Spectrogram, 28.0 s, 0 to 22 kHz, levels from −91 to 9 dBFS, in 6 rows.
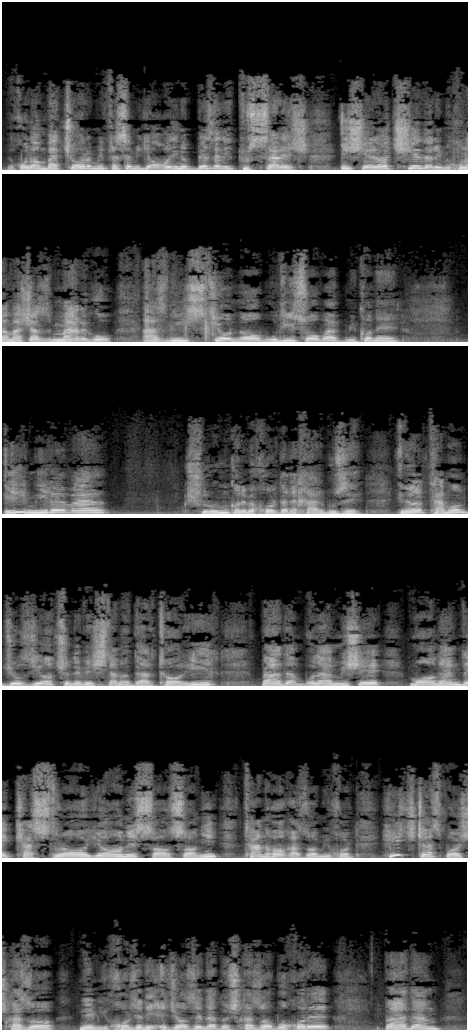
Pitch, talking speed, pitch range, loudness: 205 Hz, 135 wpm, 175-240 Hz, -13 LUFS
